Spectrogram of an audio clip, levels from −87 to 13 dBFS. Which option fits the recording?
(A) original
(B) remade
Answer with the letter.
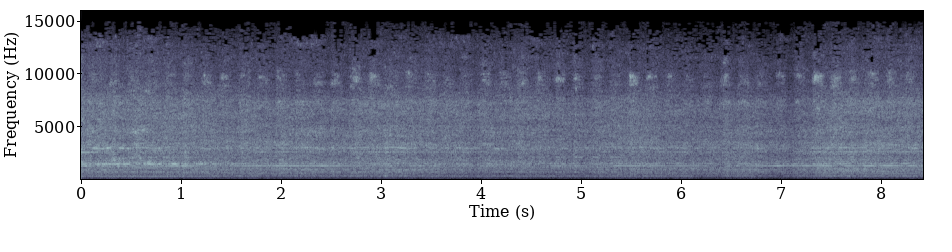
A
